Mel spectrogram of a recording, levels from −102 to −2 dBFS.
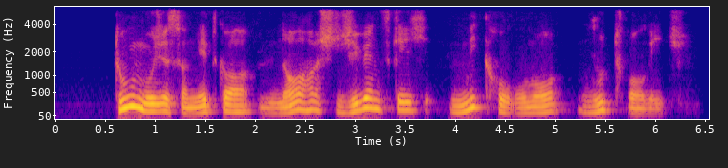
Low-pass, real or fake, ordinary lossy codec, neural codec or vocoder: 5.4 kHz; fake; Opus, 64 kbps; codec, 16 kHz, 2 kbps, FunCodec, trained on Chinese and English, 25 frames a second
